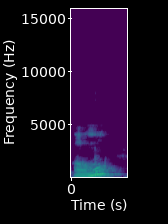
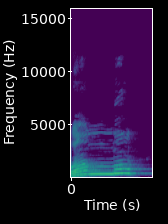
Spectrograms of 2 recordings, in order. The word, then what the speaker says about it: amo: de vous dire que c'est toujours l'avant-dernière syllabe qui est la syllabe forte. Donc, eu amo, eu gosto, eu estudo.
